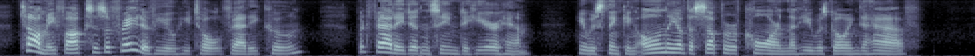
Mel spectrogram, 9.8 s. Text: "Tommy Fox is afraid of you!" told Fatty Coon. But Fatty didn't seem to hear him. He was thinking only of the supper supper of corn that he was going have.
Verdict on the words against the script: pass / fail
fail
